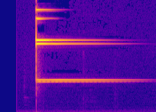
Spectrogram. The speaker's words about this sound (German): Der Beginn wird mit einem Gong gekennzeichnet.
